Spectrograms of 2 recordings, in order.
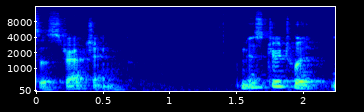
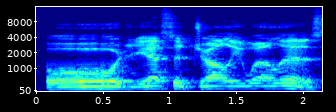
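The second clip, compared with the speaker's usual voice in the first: loud, higher, emphatic contradiction; gloating insistence; 3 semitones higher, 7 dB louder, slower than usual. A narrator's reading. Husband contradicting his wife, loud and emphatic. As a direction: insist with relish, hitting it hard.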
